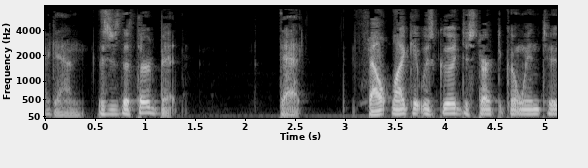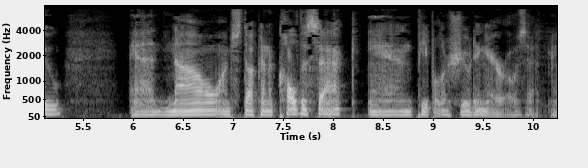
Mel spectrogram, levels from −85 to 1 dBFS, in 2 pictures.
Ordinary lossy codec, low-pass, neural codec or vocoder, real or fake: MP3, 32 kbps; 7.2 kHz; none; real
